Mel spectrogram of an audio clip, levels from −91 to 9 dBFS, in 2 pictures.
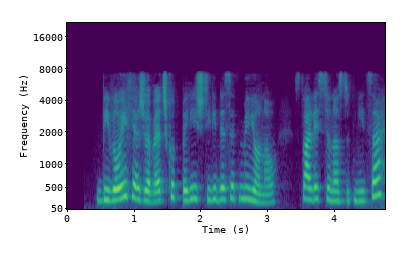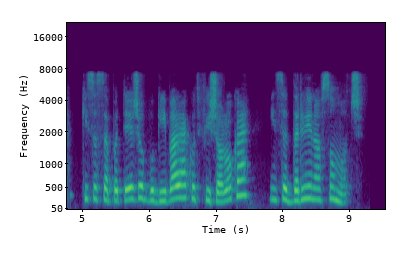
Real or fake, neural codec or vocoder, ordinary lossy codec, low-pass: fake; codec, 16 kHz, 0.5 kbps, X-Codec, WavLM features, trained on Multilingual LibriSpeech; none; 7.2 kHz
